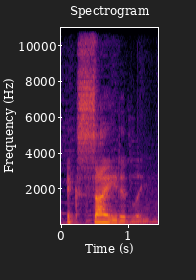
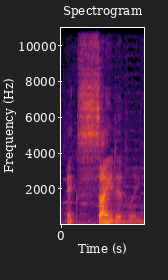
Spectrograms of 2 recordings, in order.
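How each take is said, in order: The two takes are said the same way.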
